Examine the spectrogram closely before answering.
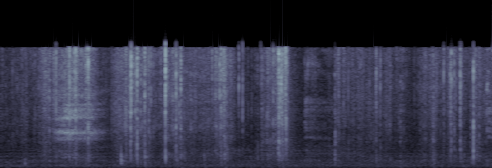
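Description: Clear plastic wrap crinkling as it is stretched over a baking pan and pressed down by hand, in irregular small crackles.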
